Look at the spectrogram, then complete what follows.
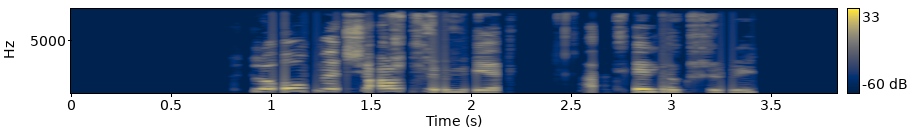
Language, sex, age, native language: Icelandic, other, 13, Icelandic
